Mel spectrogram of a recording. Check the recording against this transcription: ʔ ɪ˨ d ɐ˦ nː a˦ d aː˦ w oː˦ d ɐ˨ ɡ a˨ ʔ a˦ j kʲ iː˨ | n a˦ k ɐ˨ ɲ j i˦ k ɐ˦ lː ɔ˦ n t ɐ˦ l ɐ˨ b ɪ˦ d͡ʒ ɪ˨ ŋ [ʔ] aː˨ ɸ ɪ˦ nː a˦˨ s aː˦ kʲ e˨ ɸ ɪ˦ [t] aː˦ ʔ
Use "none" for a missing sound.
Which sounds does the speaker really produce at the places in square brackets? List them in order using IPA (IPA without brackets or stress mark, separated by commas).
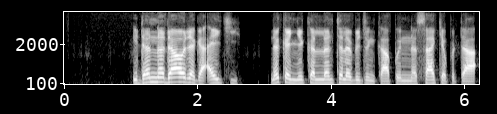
k, t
